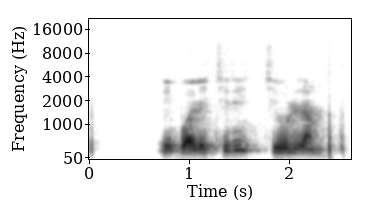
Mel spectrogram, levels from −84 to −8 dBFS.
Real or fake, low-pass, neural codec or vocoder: real; 10.8 kHz; none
